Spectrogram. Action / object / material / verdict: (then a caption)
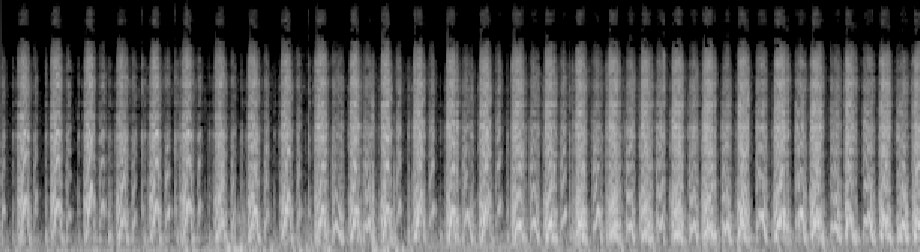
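scrape / textured plastic gear selector plate over a car console / plastic / none. Fingertips and nails scratch and tap a textured plastic gear selector plate marked P R N D, a flat panel set over a hollow console. The result is a fast, steady run of dry, mid-pitched scratchy taps, roughly three to four per second, each dying away almost at once.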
